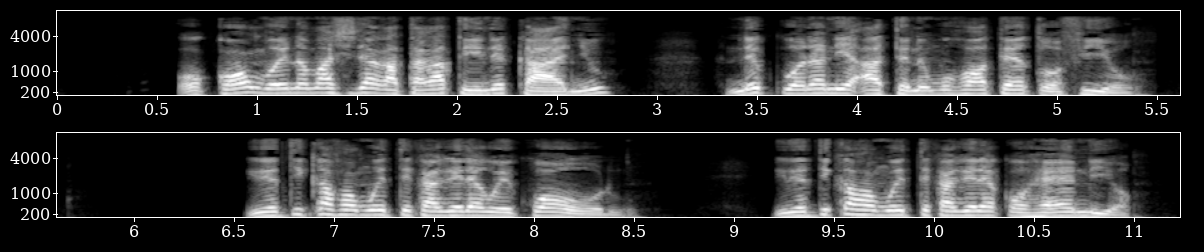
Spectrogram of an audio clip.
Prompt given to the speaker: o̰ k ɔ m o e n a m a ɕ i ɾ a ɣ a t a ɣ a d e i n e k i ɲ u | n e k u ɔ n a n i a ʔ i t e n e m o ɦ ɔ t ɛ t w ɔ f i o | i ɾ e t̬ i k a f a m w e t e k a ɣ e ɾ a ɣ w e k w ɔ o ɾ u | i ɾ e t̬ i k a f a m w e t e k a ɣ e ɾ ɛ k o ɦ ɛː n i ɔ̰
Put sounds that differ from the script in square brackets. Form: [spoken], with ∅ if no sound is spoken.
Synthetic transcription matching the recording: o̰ k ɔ m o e n a m a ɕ i ɾ a ɣ a t a ɣ a [t] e i n e k [a] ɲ u | n e k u ɔ n a n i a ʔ [a] t e n e m o ɦ ɔ t ɛ t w ɔ f i o | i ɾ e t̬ i k a f a m w e t e k a ɣ e ɾ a ɣ w e k w ɔ o ɾ u | i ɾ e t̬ i k a f a m w e t e k a ɣ e ɾ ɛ k o ɦ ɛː n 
